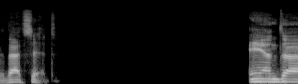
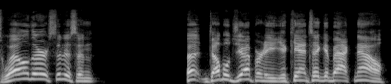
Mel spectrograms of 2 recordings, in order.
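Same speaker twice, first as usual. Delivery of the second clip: mocking quote; 5 semitones higher than usual. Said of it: "And our attitude is".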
